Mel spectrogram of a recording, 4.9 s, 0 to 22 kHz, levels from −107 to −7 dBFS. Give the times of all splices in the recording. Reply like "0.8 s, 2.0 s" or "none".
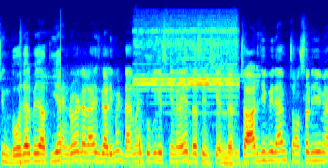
1.0 s, 3.6 s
